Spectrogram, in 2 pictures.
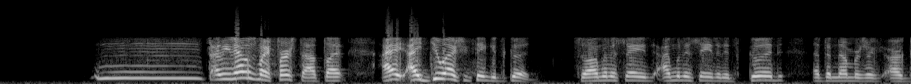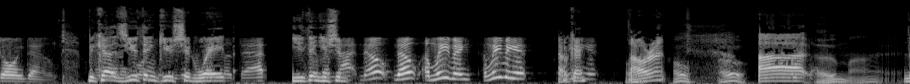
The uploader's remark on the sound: via telephone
